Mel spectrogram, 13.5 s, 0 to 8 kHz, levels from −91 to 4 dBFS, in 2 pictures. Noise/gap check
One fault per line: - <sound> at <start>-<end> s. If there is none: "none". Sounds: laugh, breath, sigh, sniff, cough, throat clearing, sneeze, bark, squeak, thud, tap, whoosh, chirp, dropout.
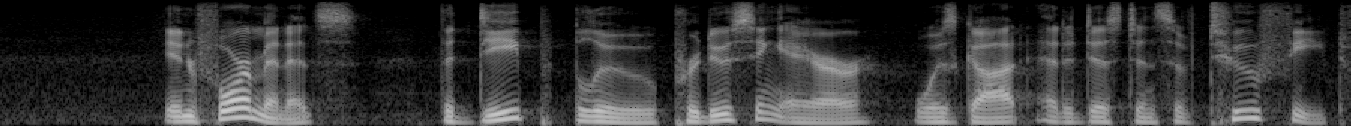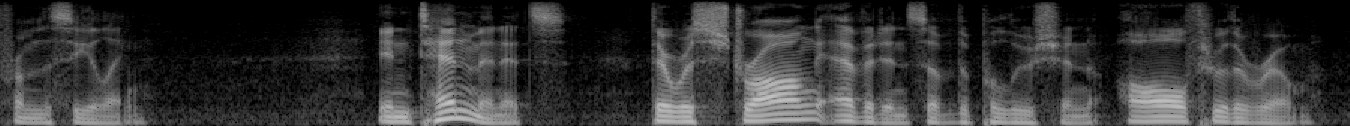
none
